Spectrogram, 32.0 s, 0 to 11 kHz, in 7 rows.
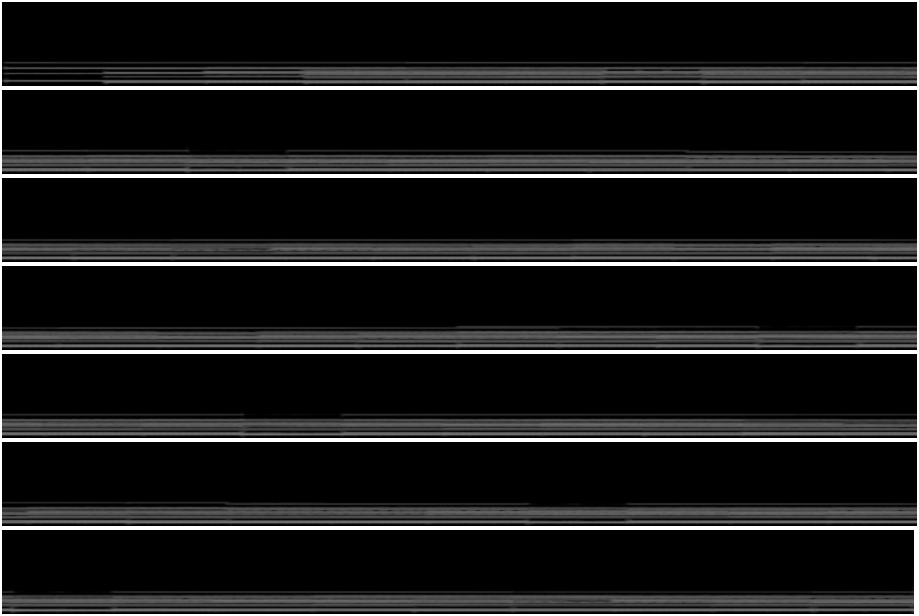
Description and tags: old music file on my computer labeled 'attack on earth' I clearly never finished whatever I was trying to work on. Made using the VST micromodular and FL studio 10 some time in 2012.
synthesizer, dark, bells, ambient, chime, melodic, bell, cathedral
